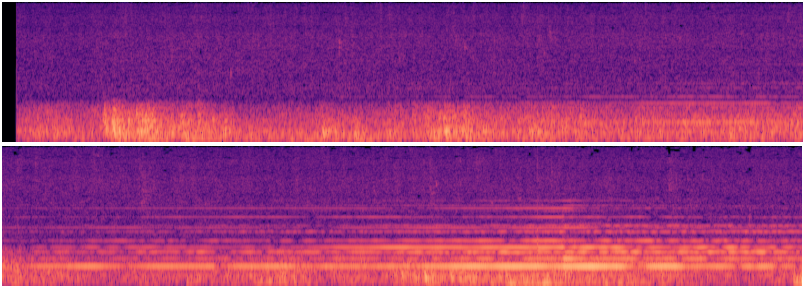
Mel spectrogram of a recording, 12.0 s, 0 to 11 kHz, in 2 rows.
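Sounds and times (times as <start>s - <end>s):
thunder clap and rumbling: 0.1s - 12.0s
music: 4.5s - 12.0s.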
